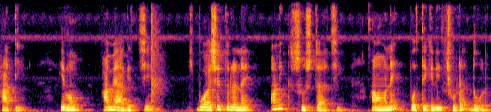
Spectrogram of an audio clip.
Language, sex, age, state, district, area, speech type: Bengali, female, 60+, West Bengal, Nadia, rural, spontaneous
